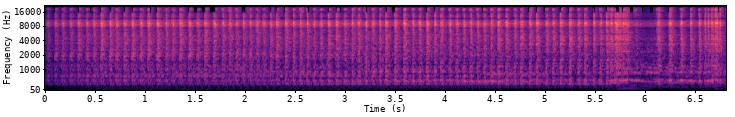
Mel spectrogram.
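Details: 1982 Suzuki RM60 two-stroke dirt bike started on second kick after carb cleaning (pilot jet) and fresh fuel: fast rattly buzz surging unevenly and stumbling near the end, won't hold steady revs; running lean, carb later cleaned again.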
